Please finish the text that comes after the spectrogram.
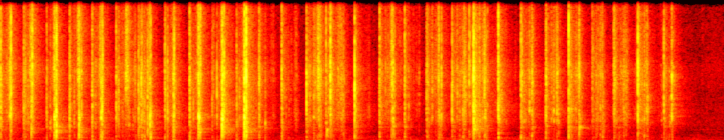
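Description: Tarot cards being shuffled in a rapid run of crisp riffling snaps and flutters, close and steady for several seconds before trailing off at the end.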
